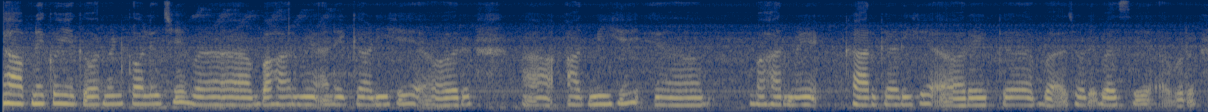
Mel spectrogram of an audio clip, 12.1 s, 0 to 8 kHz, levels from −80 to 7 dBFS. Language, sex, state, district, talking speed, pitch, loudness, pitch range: Hindi, female, Maharashtra, Aurangabad, 125 wpm, 205 Hz, -25 LUFS, 200-220 Hz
